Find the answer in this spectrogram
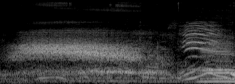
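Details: A four-year-old, human-imprinted captive northern white-faced owl at a South Carolina birds-of-prey centre, at night, gives a drawn-out, raspy hissing wheeze for about a second, meaning "feed me, I'm here". A person's voice follows.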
